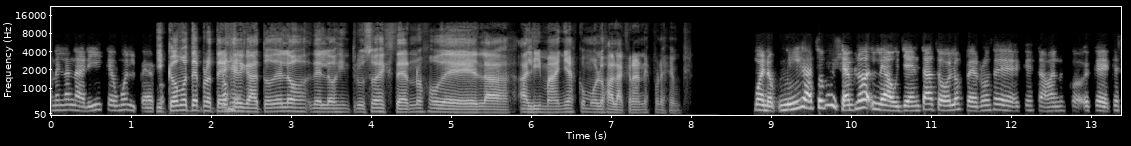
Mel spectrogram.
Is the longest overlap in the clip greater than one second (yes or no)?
no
